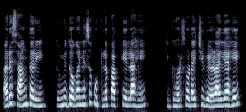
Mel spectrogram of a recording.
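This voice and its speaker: A woman's voice: fairly high pitch, fairly even intonation, moderate pace, lo-fi sound, natural voice. Angry old mother-in-law, as a woman puts her on. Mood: furious scolding. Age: older. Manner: harsh, accusing, shouting.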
